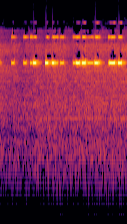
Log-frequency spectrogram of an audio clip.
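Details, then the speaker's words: Dental apex locator signal during clinical root canal treatment on a patient: a Coltene apex locator in the distobuccal canal gives rapid high-pitched beeps as the file tip reaches the green apex zone, where filing stops. "I'm using the Coltin seix locator and again once it enters the green zone or the Apex Zone in the Apex locator we stop"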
